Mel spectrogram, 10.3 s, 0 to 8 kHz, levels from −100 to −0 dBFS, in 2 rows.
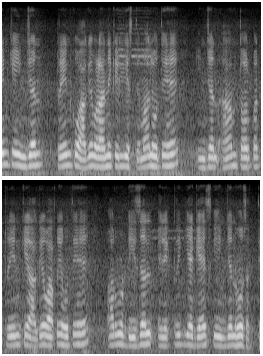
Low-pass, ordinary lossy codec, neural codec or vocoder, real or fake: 7.2 kHz; none; none; real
